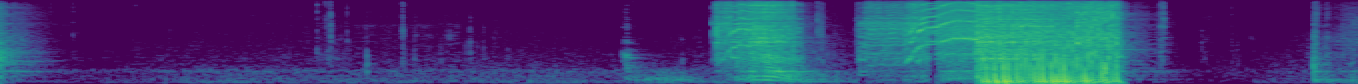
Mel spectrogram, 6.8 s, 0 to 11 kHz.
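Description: Makita TID18 cordless 18V impact driver driving screws into a beam anchor: a short rattling burst, a brief pause, then a longer steady hammering whir that stops abruptly, close and loud.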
